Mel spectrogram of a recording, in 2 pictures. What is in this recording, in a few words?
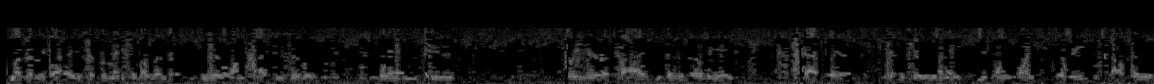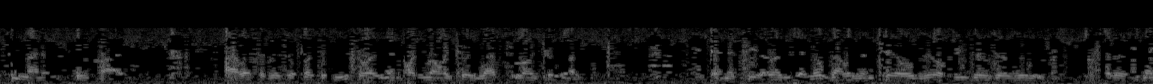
ATIS, USA; MFY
